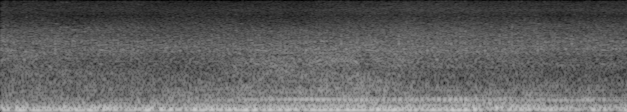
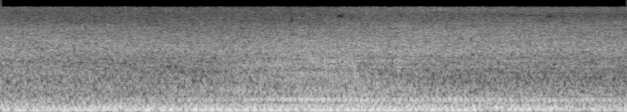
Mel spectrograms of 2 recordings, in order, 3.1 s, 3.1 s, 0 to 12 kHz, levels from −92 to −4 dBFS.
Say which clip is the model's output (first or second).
first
